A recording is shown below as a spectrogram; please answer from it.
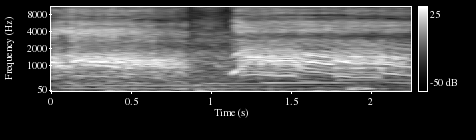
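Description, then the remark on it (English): A man's loud, anguished, raw screaming as he is being ripped to shreds, in two long sustained bursts with a brief catch of breath between them, and no talking. “And as the blood-curdling screams of a man being ripped to shreds, in fact, three men being ripped to shreds”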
